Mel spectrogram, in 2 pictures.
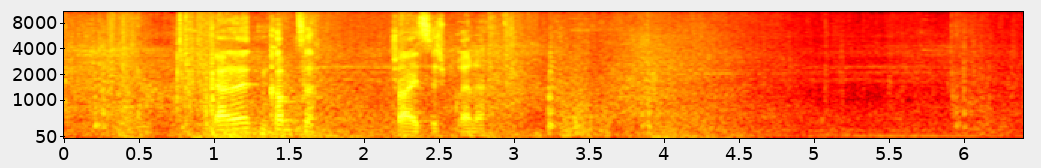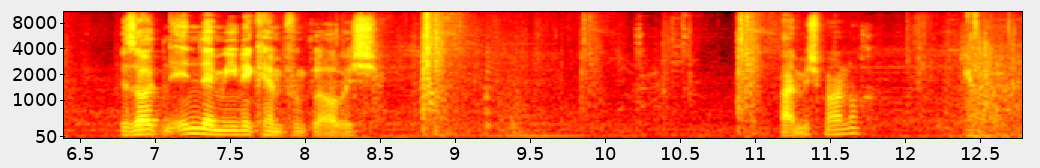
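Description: A young man talks into a close microphone with animation.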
